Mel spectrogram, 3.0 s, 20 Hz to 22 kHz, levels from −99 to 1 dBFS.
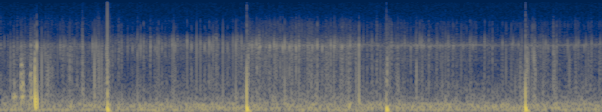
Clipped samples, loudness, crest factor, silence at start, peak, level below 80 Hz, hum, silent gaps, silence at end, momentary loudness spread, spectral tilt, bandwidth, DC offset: under 0.1%; -29 LUFS; 26 dB; 0 s; 0 dBFS; -42 dBFS; none; none; 0 s; 9 LU; -7 dB/octave; 15 kHz; under 0.1%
